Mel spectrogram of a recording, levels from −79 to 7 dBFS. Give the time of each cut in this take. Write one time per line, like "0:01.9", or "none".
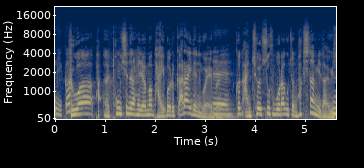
0:02.0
